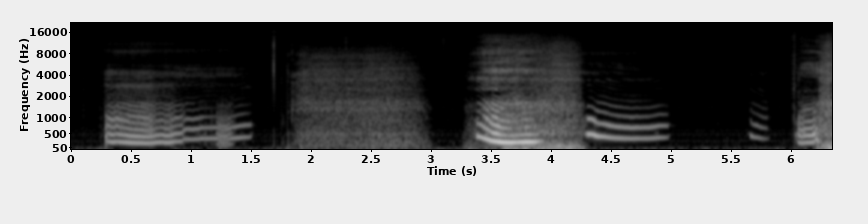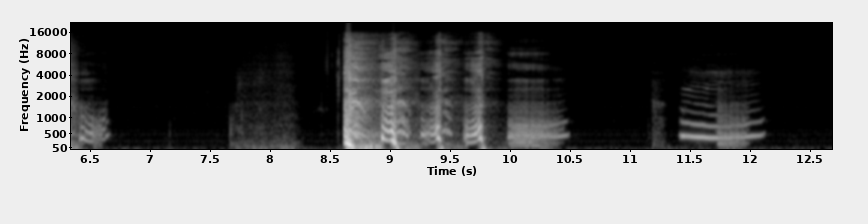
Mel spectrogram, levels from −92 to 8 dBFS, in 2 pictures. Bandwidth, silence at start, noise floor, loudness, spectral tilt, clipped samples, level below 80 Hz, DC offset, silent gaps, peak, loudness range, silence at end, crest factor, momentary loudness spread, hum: 16 kHz; 0.3 s; -75 dBFS; -19 LUFS; -7 dB/octave; under 0.1%; -40 dBFS; under 0.1%; none; 0 dBFS; 22 LU; 0.6 s; 24 dB; 27 LU; none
